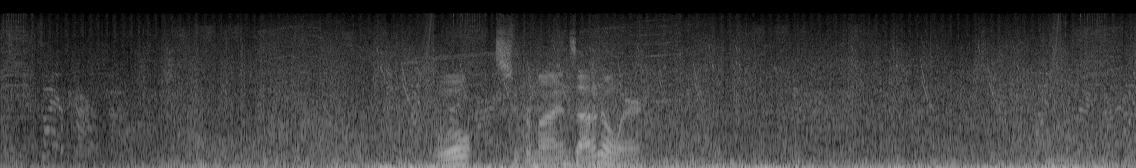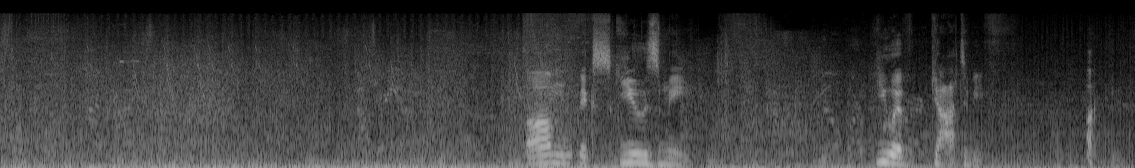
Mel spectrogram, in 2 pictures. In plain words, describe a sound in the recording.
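Video game effects blast and crackle steadily.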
